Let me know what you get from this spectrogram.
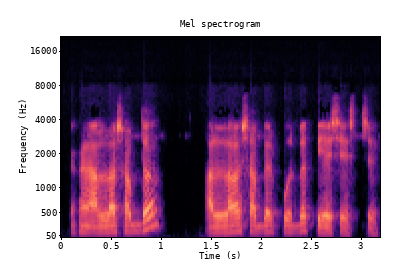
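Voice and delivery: normal talking voice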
